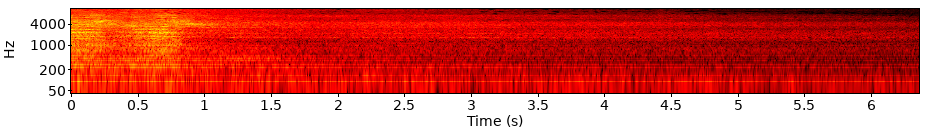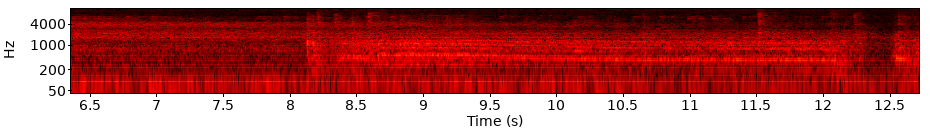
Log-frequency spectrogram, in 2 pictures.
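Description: České dráhy InterJet passenger coaches rolling past on the track. The loud rumble ends about a second in and then fades slowly into the distance. About eight seconds in, the level-crossing barrier drives start: a motor whine that falls slowly in pitch as the booms lift, breaking off briefly near the end.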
